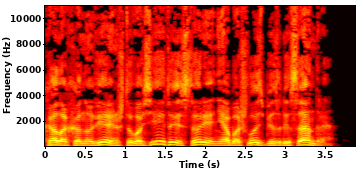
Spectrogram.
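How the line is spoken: Sighing. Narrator (Russian): вздохнул мастер Дерек

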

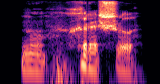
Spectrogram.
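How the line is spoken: Gloomy. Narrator (Russian): мрачно проговорил он

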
